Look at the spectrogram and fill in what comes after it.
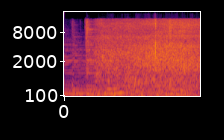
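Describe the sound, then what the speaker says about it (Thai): Strong ocean surf surges against large rocks below a black sand beach in Kos, a steady, loud, broadband roar of rushing water with no voices over it. "แล้วก็คลื่นซัดมาแต่ละทีคือคลื่นแรงมาก"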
